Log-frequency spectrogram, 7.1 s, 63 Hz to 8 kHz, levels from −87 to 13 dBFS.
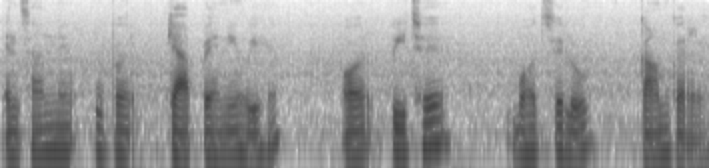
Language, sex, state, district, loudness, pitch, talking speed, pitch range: Hindi, male, Gujarat, Valsad, -22 LUFS, 95 Hz, 135 wpm, 90-105 Hz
